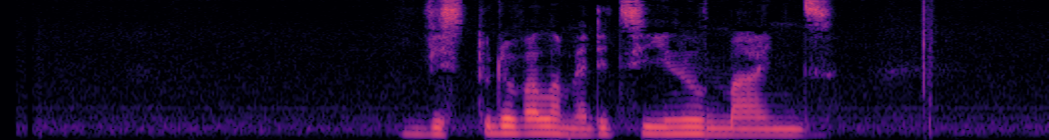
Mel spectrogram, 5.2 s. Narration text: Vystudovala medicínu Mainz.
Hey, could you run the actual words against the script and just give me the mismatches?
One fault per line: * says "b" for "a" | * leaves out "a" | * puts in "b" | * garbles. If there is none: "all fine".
all fine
